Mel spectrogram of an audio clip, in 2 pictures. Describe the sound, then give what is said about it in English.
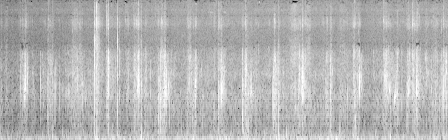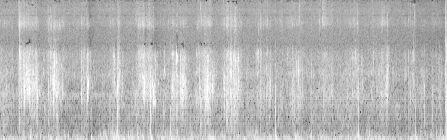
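Squelching footsteps tread steadily through wet mud by the Muscatatuck River, each step a soft, sucking slap in a continuous rhythm, with light outdoor ambience and a faint watery background. “You've been listening to Footsteps in the Mud by the Muscatatuck River.”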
